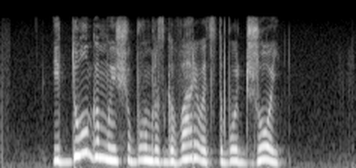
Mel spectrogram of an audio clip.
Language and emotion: Russian, angry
